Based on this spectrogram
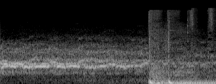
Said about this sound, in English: the tire screech at the start sounds like the Mick Foley car crash that comes in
